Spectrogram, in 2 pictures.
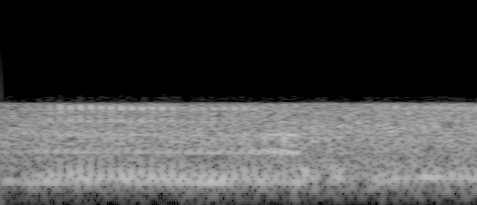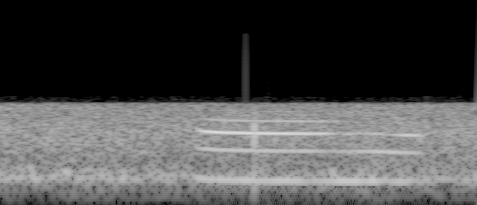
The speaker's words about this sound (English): And these calls are super loud. They're some of the loudest sounds that any animal makes. Well, let's actually listen to we have a recording of Eastern North Pacific blue whales. Let's listen now.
